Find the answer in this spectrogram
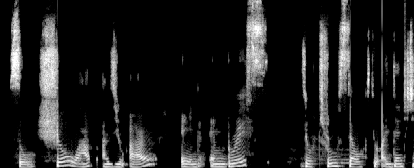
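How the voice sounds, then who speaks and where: A woman at a medium pitch in a dry, close sound with no echo. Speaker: relationship coach. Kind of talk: monologue to camera answering viewer questions. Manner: loud, talkative.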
